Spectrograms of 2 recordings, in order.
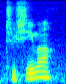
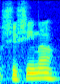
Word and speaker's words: Tsushima: 5 was Ghost of Tsushima, or Tsushima. Sorry, I pronounced that wrong last time.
